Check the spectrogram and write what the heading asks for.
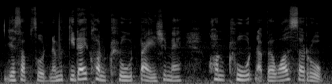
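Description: A chatty woman teaches English from a news story, tossing quick questions at her viewers and answering them herself. She reads the English lines slowly, in a mid-pitched voice. A faint hiss sits under the recording. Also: warm tone.

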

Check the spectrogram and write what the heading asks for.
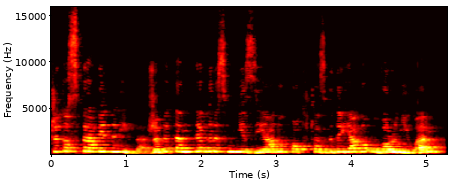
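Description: A woman voicing a poor male Brahmin who begs for his life in a high, loud, imploring voice. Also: slow pace. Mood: pleading. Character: desperate pleading male Brahmin, a poor man. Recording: echoey room, distant mic, faint noise.

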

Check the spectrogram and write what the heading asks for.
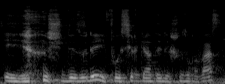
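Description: A woman's voice: low-pitched, fast, darkish tone, faint music behind. A middle-aged woman coach giving her opinion to camera in a small room, with many hesitations and firm emphasis. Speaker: psycho-emotional coach and vlogger.

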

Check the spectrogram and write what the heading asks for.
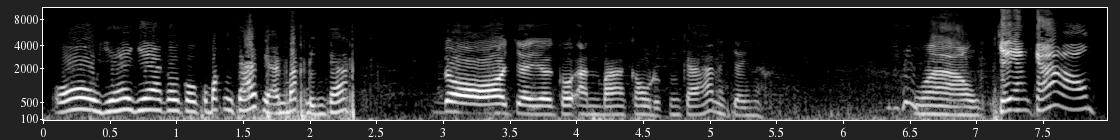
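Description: A woman's voice: on the high side, a little fast, background noise. A young woman with a southern Vietnamese accent, a mother talking in a casual family vlog, coaxing and cheering on her small child and mixing in English words.

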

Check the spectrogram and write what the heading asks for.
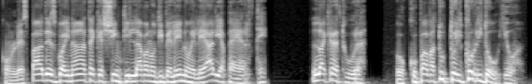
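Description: A man reading an audiobook in expressive scripted narration into a close studio mic. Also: on the high side, moderate pace, no room sound.

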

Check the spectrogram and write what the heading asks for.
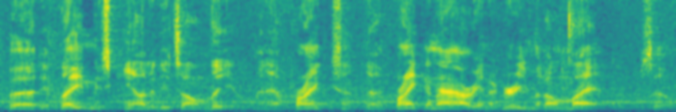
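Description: A man with a Tennessee accent reports plainly to a city council, going back over his points as he explains. His pitch is fairly low, his intonation fairly even, and his speed normal; the noisy chamber recording, made on a table mic, includes an audience.

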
